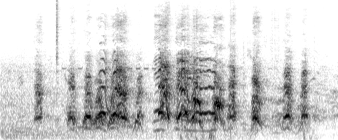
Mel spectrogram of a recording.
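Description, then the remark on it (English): Many dogs bark and yip in a busy, overlapping chorus inside a small home in Rosarito packed with hard-to-adopt dogs, loud, with repeated bursts throughout and occasional higher whimpering cries. “Their home is small and packed with dogs.”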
